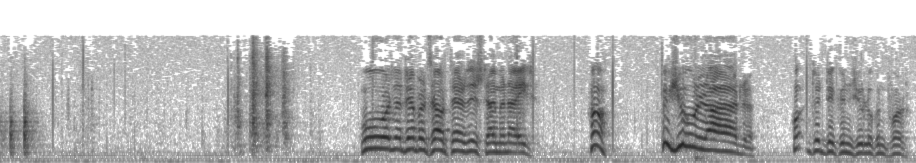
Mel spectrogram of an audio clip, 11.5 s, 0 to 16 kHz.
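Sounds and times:
knocking on a wooden cabin door aboard a docked ship: 0:00.0 - 0:00.5
speech: 0:04.5 - 0:06.8, 0:07.4 - 0:11.4.

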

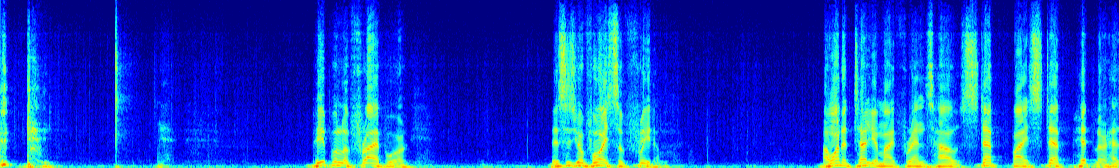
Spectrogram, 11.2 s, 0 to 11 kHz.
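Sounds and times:
man coughing in harsh throaty bursts: 0:00.0 - 0:00.6
speech: 0:03.1 - 0:04.3, 0:05.5 - 0:06.8, 0:08.2 - 0:11.1.

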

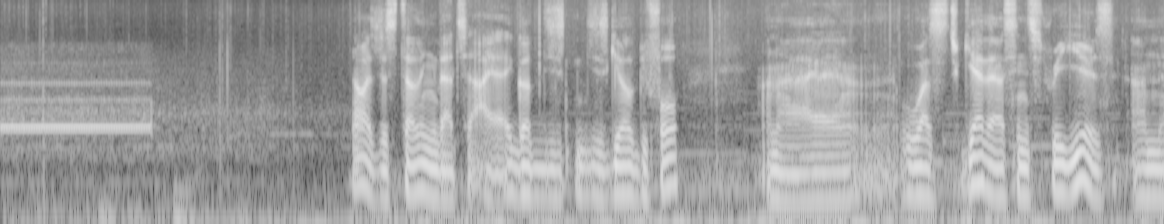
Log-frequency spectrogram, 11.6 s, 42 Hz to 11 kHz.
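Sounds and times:
phone ringing with a steady electronic tone: 0:00.0 - 0:01.6
faint noise: 0:00.0 - 0:11.6
speech: 0:03.5 - 0:06.9, 0:07.6 - 0:11.6.

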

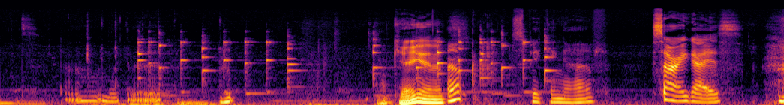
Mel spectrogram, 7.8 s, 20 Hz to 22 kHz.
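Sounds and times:
phone ringtone for an incoming call: 0:01.2 - 0:06.1
speech: 0:04.0 - 0:07.8.

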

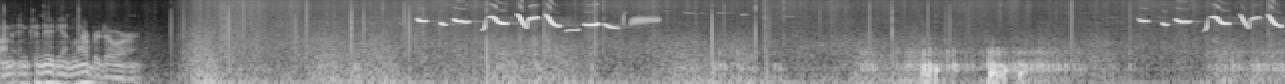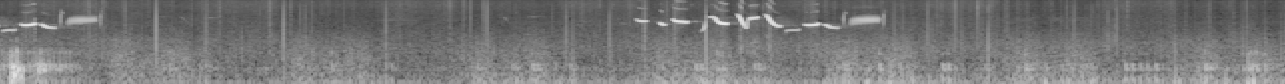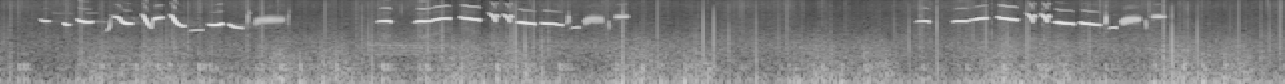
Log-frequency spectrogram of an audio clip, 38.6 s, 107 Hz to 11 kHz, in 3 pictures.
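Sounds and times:
soft low outdoor rumble: 0:00.0 - 0:38.5
speech: 0:00.1 - 0:02.3, 0:04.8 - 0:05.6
songbird of the northern spruce forest singing near Hudson Bay: 0:03.7 - 0:08.0, 0:11.1 - 0:13.9, 0:19.0 - 0:21.7, 0:26.0 - 0:28.6, 0:29.4 - 0:32.0, 0:34.8 - 0:37.4.

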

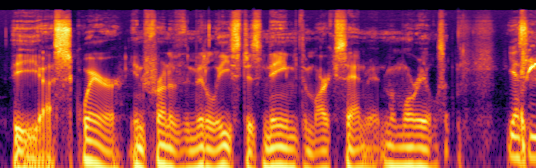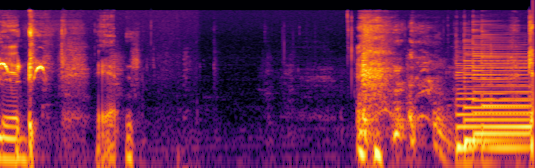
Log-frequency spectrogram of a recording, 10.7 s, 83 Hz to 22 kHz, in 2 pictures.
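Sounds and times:
speech: 0:00.2 - 0:06.9, 0:09.0 - 0:10.2
person coughing harshly: 0:05.2 - 0:06.0, 0:09.0 - 0:10.0.

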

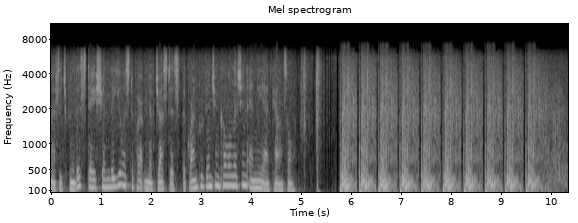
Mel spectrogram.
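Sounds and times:
speech: 0:00.0 - 0:05.2
loud gunshots with brief echo: 0:05.0 - 0:10.3.

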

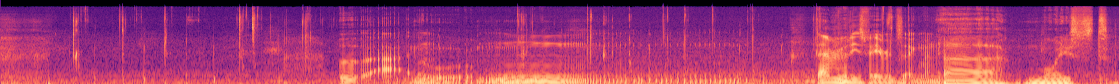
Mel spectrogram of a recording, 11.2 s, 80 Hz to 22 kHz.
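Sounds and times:
mouth noises made into a microphone: 0:00.0 - 0:10.8
speech: 0:03.4 - 0:06.0, 0:08.2 - 0:11.1.

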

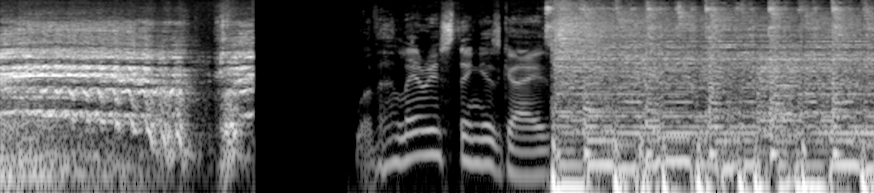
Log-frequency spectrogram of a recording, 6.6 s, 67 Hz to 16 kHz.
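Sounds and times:
horse whinnying with a shaky descending neigh: 0:00.0 - 0:02.0
speech: 0:03.3 - 0:06.4.

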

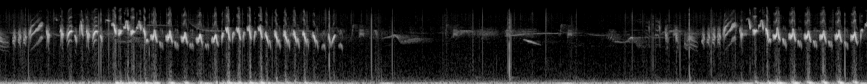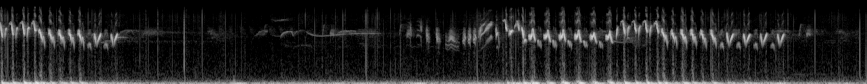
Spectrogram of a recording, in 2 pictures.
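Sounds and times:
house wren bubbling song of rapid chattering notes: 0:00.0 - 0:03.4, 0:06.7 - 0:10.4, 0:11.4 - 0:16.8
faint soft house wren notes: 0:00.0 - 0:17.3.

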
